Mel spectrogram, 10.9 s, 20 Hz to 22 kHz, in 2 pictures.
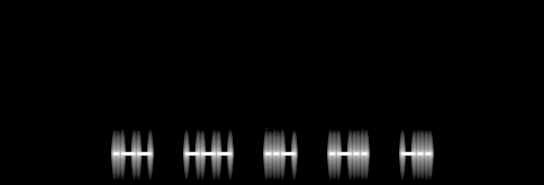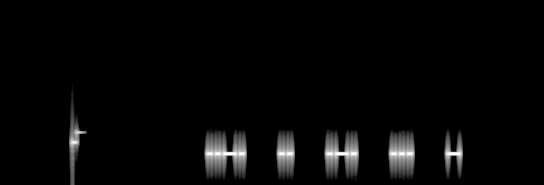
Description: Morse code, heard as a keyed tone, about 29 wpm, spaced as for 17 wpm, 700 Hz. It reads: WOULD FIRST
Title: 3x Character Spacing - Top 200 Words - 30wpm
